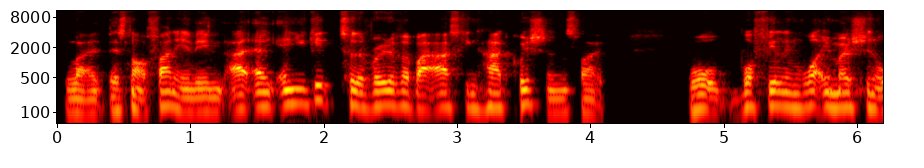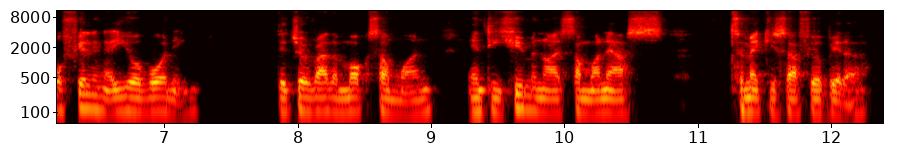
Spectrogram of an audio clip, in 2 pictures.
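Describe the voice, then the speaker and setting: A man's voice: sits low, a little fast, dark tone. A middle-aged man, sharing his story earnestly and heartfelt as an interview guest, often saying "you know". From New Zealand.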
